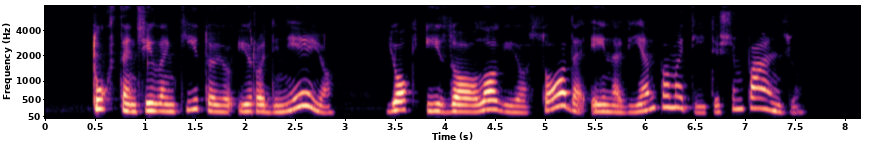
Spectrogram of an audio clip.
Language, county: Lithuanian, Panevėžys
